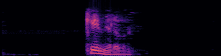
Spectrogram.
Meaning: Kemerovo (a city in Siberia, Russia)
- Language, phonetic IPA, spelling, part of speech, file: Russian, [ˈkʲemʲɪrəvə], Кемерово, proper noun, Ru-Кемерово.ogg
